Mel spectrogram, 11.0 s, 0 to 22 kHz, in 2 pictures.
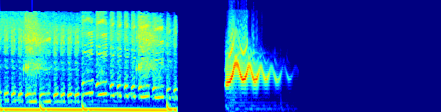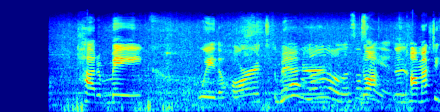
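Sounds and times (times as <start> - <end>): cartoon boing sound effect: 2.8 - 3.8.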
